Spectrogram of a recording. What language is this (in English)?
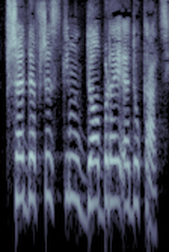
Polish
